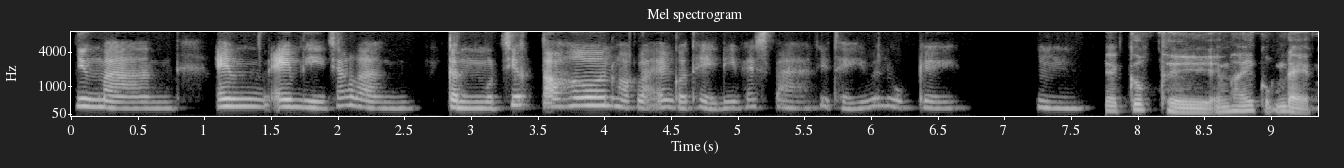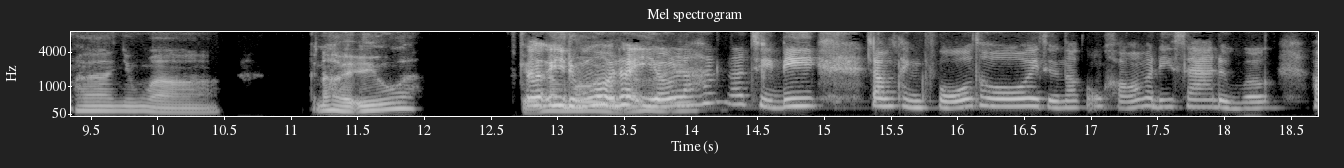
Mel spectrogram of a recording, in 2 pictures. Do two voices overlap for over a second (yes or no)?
yes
